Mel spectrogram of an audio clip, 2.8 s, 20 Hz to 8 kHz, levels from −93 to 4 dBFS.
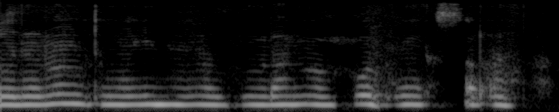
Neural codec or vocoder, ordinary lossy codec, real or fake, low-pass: codec, 24 kHz, 1 kbps, SNAC; none; fake; 7.2 kHz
